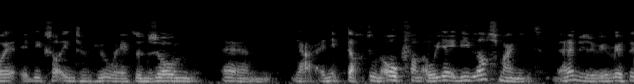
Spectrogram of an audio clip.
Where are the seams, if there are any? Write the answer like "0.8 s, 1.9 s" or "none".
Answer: 1.3 s, 4.3 s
